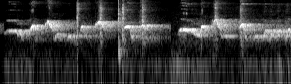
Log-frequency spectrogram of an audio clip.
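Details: White-rumped shama delivering two rich warbled phrases of blended whistles and chatter, each about a second and a half long, with a faint low hum beneath.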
